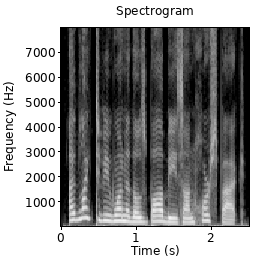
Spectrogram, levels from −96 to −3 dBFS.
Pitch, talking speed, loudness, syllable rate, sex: 220 Hz, 240 wpm, -16 LUFS, 6.5 syllables/s, female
